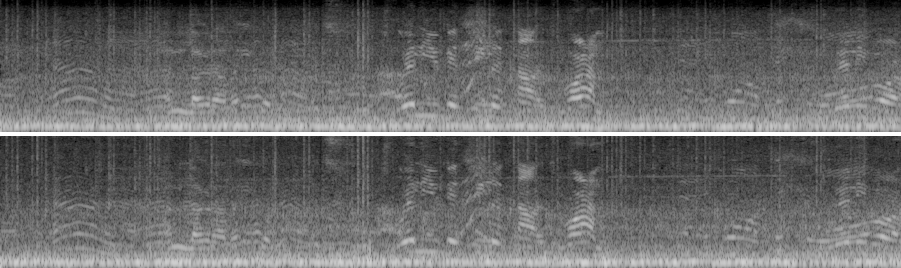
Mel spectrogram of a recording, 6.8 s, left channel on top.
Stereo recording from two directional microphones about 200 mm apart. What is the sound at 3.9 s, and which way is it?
Vehicle, 55° right (ahead or behind).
